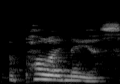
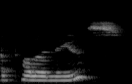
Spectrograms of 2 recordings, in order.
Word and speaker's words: Apollonius: Yes, we're going to read now about Apollonius, I think it's pronounced.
